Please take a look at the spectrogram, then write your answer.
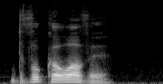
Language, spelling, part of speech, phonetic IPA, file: Polish, dwukołowy, adjective, [ˌdvukɔˈwɔvɨ], Pl-dwukołowy.ogg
